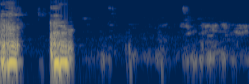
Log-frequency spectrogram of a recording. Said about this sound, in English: yeah, dude, sir, your, your cough sounds so much better, yo. Yeah. It sounds like, it sounds like a cough now.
